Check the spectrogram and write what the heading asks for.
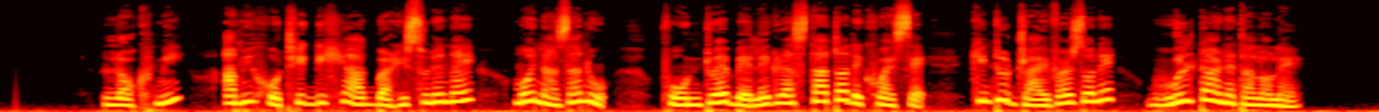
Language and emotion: Assamese, fearful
